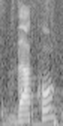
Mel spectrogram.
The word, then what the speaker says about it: dhako: But if I try to say whatever he's saying is Dhakona. So what I get is that for a woman, the word woman in Luo of Kenya is dhako, D-H-A-K-O, while for Langi it's dako, D-A-K-O.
